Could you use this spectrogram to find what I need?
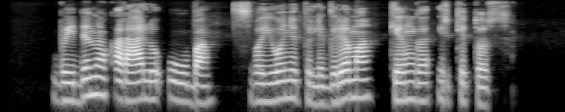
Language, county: Lithuanian, Tauragė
